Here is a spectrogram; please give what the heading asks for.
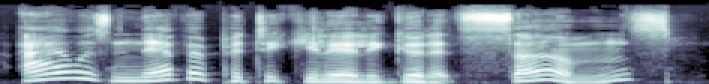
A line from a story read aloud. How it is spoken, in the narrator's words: the man said in an unsettlingly feminine voice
